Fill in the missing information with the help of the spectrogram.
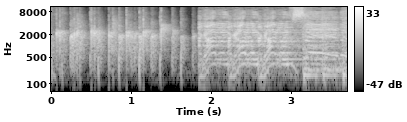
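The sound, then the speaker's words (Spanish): A small group applauds a guest during a nighttime recording, clapping in quick, irregular bursts for about two seconds, then loud overlapping voices cheer and shout over the fading applause. “Gracias, un aplauso”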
